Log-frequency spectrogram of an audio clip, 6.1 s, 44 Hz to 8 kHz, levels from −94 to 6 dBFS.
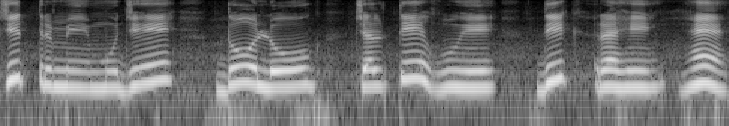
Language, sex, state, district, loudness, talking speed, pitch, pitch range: Hindi, female, Madhya Pradesh, Katni, -16 LUFS, 100 wpm, 230 Hz, 215-255 Hz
